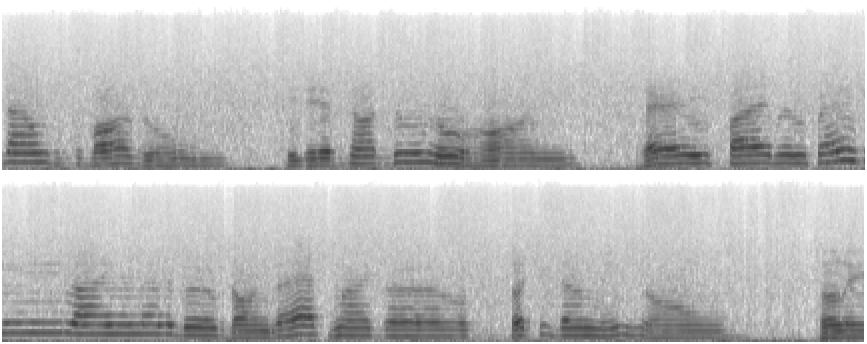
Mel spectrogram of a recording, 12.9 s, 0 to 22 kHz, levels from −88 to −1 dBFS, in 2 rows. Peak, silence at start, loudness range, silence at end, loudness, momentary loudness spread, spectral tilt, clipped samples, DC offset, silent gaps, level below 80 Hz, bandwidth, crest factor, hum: -14 dBFS; 0 s; 3 LU; 0 s; -32 LUFS; 11 LU; -7 dB/octave; under 0.1%; under 0.1%; none; -44 dBFS; 18 kHz; 16 dB; none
